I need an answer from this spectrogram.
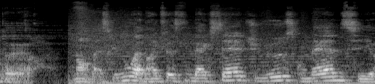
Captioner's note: parisian Accent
